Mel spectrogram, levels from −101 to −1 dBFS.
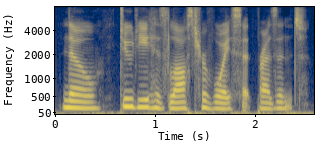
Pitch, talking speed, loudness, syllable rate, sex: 180 Hz, 185 wpm, -17 LUFS, 4.9 syllables/s, female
